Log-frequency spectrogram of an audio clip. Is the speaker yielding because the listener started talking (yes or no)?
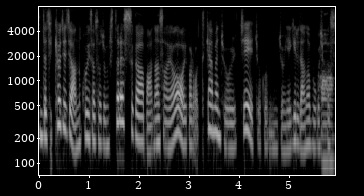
yes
